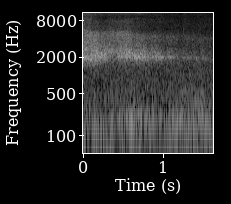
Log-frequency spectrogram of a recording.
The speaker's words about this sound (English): We open on a torrential downpour, tumbling down from early morning skies. This heavy rain is tearing through the Washington wilderness, wind whipping through drenched evergreen, dim morning light fighting through these thick torrents of rain.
